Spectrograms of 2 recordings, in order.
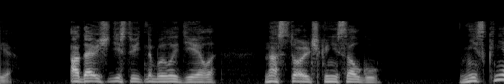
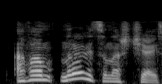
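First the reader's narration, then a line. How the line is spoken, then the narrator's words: Sweet honeyed voice question. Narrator (Russian): спросила медовым голоском Александра Семеновна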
